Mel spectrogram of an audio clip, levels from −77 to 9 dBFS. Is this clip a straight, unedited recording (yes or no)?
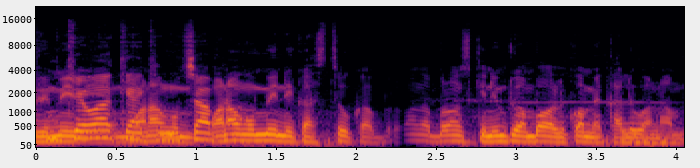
no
